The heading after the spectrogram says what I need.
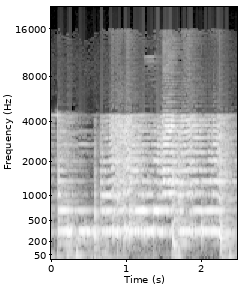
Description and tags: Mechanical Sequence 004
This time the input from the cheap webmic is put through a gate and then reverb before being fed into SlickSlack (a different audio triggered synth by RunBeerRun), and then subject to Live's own bit and samplerate reduction effect and from there fed to DtBlkFx and delay.
At this point the signal is split and is sent both to the sound output and also fed back onto SLickSlack.
Ringing, pinging, spectraly modified pingpong sounds result... Sometimes little mellodies.
This one is quite nice because it does not just sound metallic, but also there is a clear overdrive effect on this sound.
RunBeerRun, feedback-loop, Ableton-Live, SlickSlack, audio-triggered-synth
